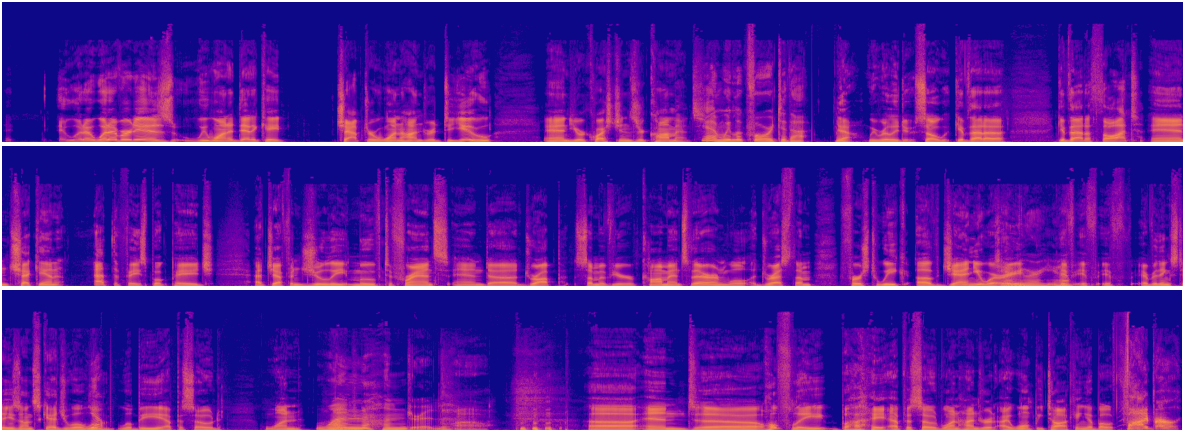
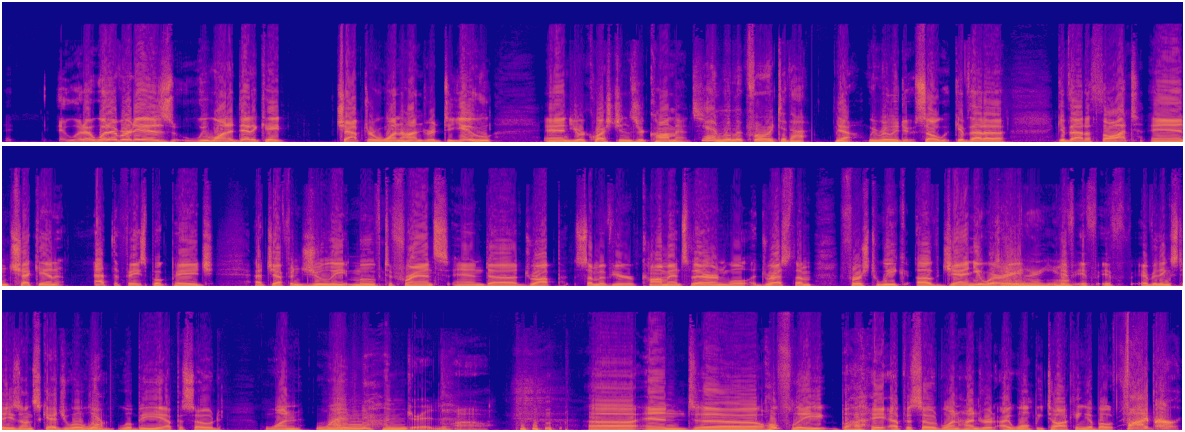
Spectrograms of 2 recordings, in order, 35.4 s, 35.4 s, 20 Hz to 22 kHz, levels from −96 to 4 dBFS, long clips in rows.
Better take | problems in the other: first | distortion; slight; 8% of the sound clipped

